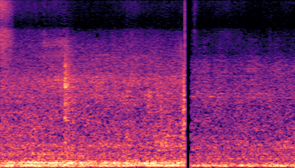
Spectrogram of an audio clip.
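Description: Steady low rumble and hiss heard inside a Ferris wheel cabin as it moves, with a brief cut-out to silence just before three seconds in.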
